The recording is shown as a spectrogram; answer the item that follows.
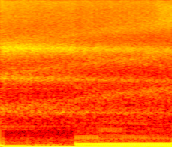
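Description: Ambient electronic music: a loud, low synthesizer drone that moves up to a higher note about halfway through.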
